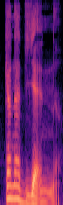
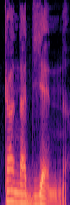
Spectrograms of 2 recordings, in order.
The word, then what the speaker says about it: canadienne: Le Canada, canadien, yin, here, canadien, canadienne, yen. Remember, here you've got double N, so you've got to open the so it will become canadienne.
